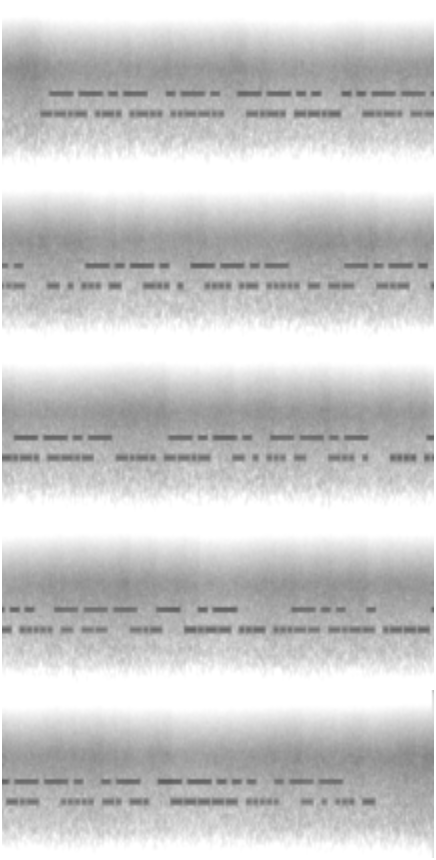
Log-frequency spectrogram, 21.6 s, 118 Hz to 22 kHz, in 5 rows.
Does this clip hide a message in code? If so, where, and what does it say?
Yes: Morse code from 0.3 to 21.1 s, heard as two keyed tones, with radio static. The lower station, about 35 wpm, 690 Hz: QRL? CQ CQ TEST DE HA5TM K CQ CQ TEST DE HA5TM K YU3YJK 5NN 05 TEST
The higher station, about 16 wpm, 1280 Hz: QRZ? CQ CQ CQ SOTA DE PA7W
